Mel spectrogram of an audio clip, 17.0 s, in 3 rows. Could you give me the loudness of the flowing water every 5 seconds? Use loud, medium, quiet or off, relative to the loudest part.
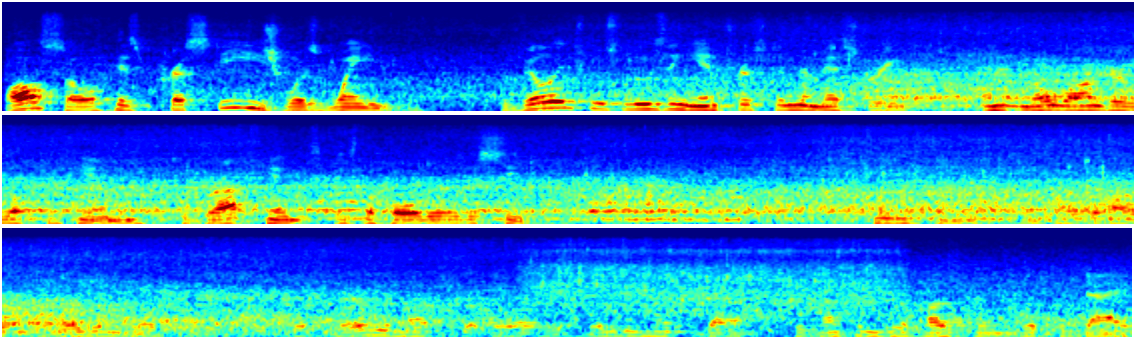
medium, loud, loud, loud.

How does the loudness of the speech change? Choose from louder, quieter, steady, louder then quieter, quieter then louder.
quieter.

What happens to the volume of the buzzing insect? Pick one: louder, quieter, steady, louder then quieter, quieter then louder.
steady.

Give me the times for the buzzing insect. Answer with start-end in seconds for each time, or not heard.
4.3-11.8.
